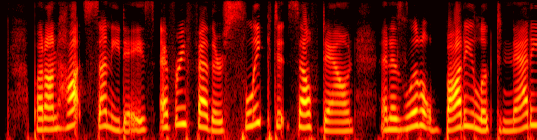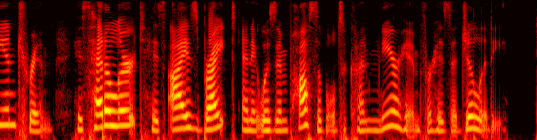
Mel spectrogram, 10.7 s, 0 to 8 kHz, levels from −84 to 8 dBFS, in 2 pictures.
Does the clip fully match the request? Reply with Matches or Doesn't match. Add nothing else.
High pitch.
Matches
